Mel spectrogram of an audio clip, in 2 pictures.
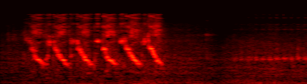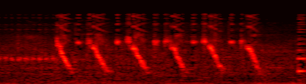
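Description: Bird-like chirps: two quick runs of short downward-sliding chirps, about five a second, with a held whistle-like tone between them, over a low steady hiss.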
